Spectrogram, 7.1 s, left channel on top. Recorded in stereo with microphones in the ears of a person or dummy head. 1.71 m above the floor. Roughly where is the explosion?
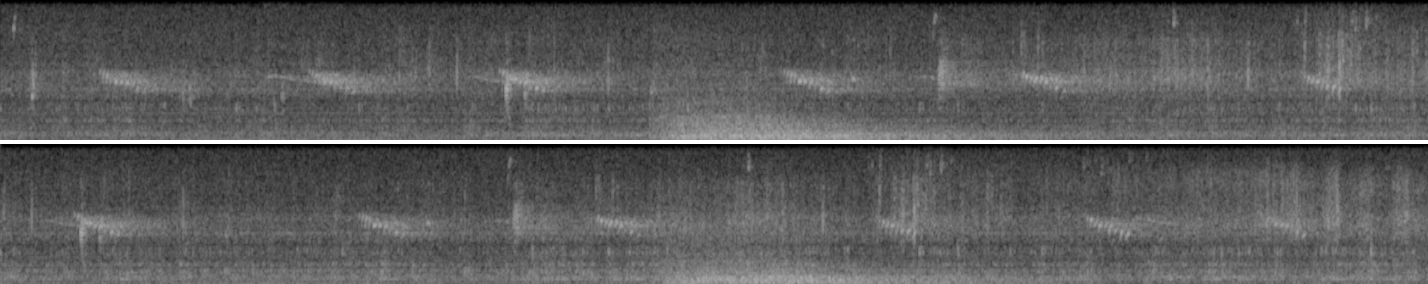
Left.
